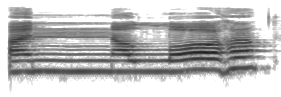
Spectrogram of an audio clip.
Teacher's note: نون مشدد ہے تو یہاں غنہ ہوگا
